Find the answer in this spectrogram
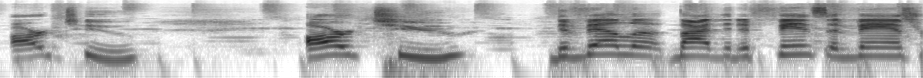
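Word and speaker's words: ARTUµ: AI system known as ART-UP, pronounced R2, developed by the Defense Advanced Research Projects Agency, DARPA, in collaboration with the U.S.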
